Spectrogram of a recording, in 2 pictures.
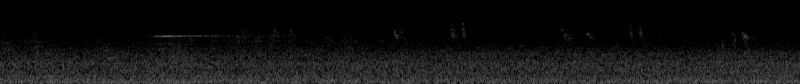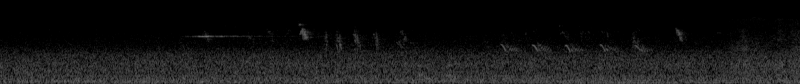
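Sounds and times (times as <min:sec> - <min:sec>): small birds chirping: 0:00.0 - 0:04.8, 0:05.6 - 0:06.6, 0:07.2 - 0:07.6, 0:09.8 - 0:16.0.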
